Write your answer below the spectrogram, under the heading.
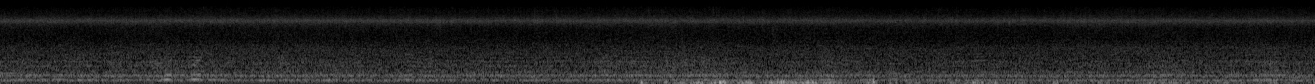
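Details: Honey bee swarm marching into a new hive, bees releasing nasanov pheromone to guide the others in; a steady droning hum with faint pitched bands, joined after six seconds by bursts of low rumbling.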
